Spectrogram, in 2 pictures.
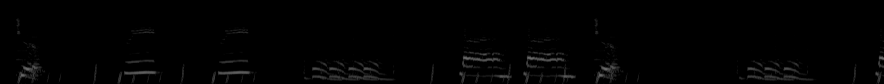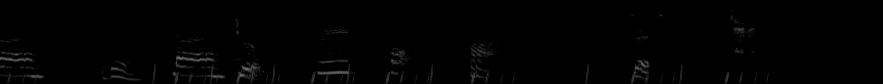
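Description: Cartoon characters chirp and squeak in high, playful voices.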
